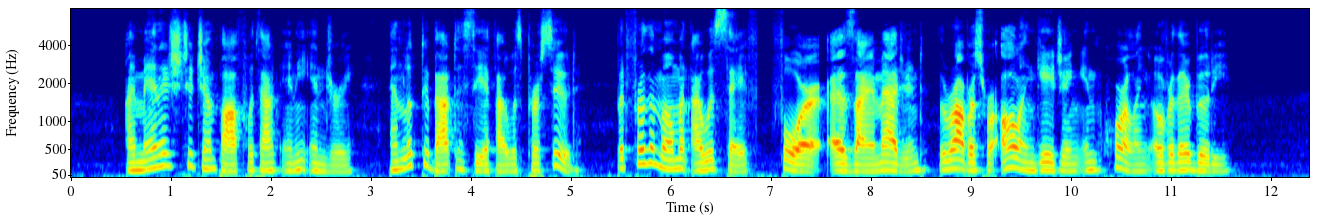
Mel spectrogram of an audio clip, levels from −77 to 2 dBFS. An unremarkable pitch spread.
Yes: average, 4.1 semitones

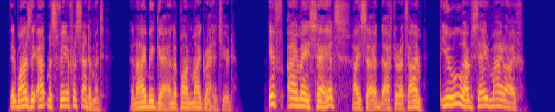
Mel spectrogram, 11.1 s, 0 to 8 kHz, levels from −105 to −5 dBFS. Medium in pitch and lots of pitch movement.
Yes: medium, 155 Hz; wide, 5.8 semitones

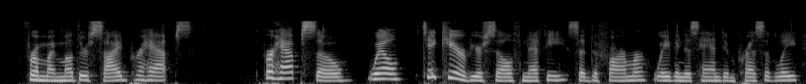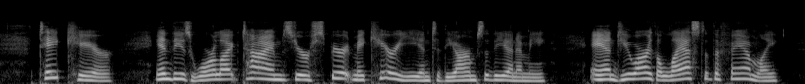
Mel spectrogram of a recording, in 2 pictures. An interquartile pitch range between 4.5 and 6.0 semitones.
Yes: average, 5.1 semitones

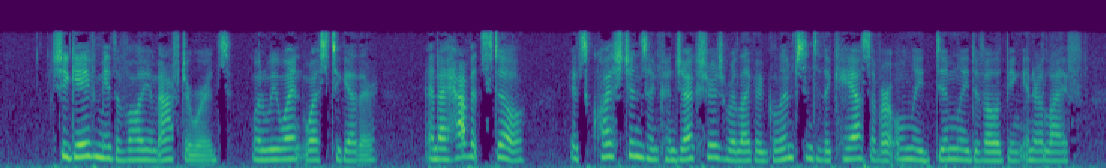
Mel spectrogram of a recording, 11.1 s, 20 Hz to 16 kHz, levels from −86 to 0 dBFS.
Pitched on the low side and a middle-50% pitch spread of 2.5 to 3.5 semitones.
No: high, 215 Hz; average, 2.9 semitones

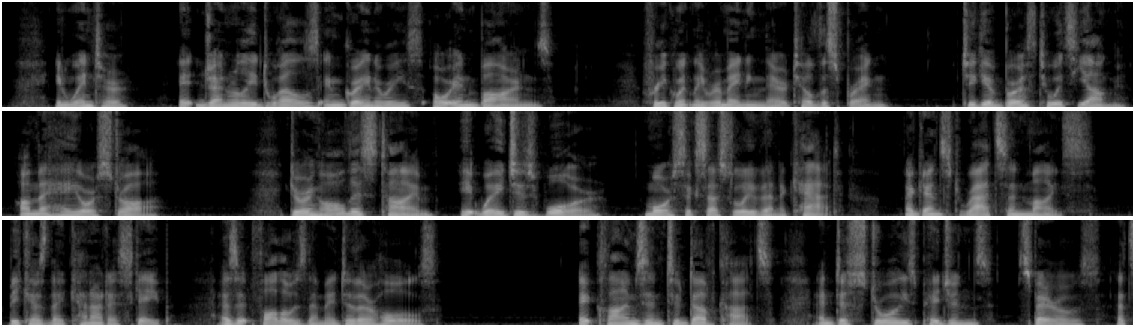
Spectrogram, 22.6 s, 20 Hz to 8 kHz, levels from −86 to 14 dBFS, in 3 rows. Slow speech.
No: average, 170 wpm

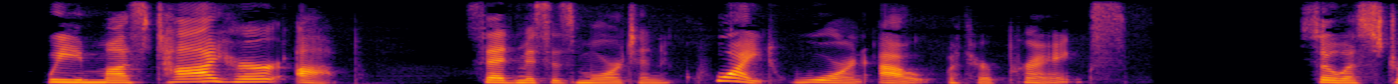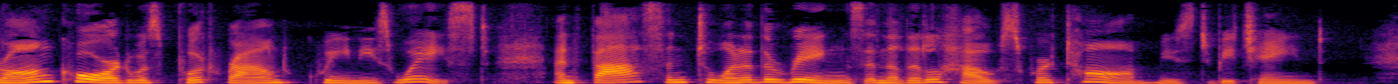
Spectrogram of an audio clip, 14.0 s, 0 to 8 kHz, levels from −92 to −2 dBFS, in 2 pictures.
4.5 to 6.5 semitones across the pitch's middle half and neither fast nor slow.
Yes: average, 5.0 semitones; average, 170 wpm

